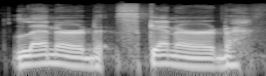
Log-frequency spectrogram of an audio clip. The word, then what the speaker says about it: Lynyrd Skynyrd: 381, Leonard Skinner, pronounced Leonard Skinner. Yeah, that's funny. How many times were people calling him Lynyrd Skynyrd before?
